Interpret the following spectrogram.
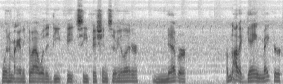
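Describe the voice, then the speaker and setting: A man streaming a game and casually answering chat questions in a relaxed, drawling way. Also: mid-range voice, fairly quick, gravelly. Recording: dull lo-fi stream audio with faint vehicle noise.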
